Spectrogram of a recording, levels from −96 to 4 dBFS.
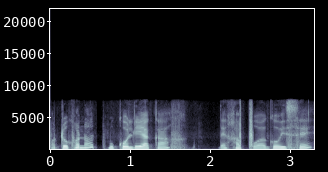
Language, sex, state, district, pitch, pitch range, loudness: Assamese, female, Assam, Sonitpur, 225 Hz, 215-250 Hz, -17 LUFS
